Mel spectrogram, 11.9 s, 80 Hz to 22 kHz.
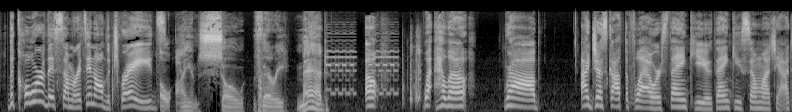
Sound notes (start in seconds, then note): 4.8 phone rings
